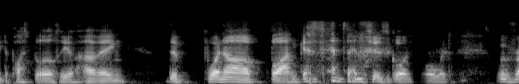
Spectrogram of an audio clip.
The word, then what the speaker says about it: Benoit: I'm going to go for Knives Out with Bernard Blanc. Bernard Blanc. How do you pronounce his name? – Benoit.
